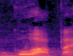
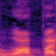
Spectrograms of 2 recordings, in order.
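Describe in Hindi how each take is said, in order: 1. शब्द gw ध्वनि से शुरू होता है। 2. शब्द एक सादी w ध्वनि से शुरू होता है। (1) "गुआपा है" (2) "वापा नहीं है"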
